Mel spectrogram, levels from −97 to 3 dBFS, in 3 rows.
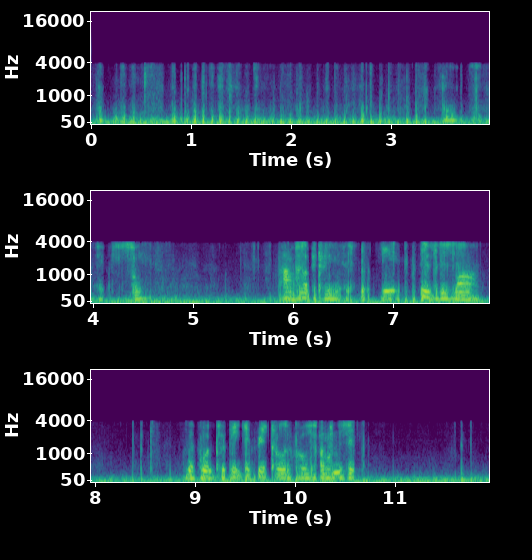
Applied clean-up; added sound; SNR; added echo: neural diffusion model UNIVERSE++.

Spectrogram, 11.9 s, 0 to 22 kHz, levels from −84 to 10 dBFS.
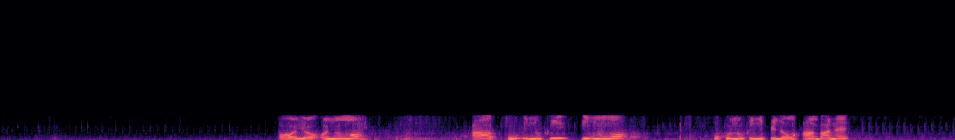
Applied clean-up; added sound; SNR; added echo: neural separator model SepFormer DNS4.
